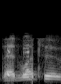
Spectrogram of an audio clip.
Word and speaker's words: Vanuatu: I think that's how you pronounce it, Vanuatu.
